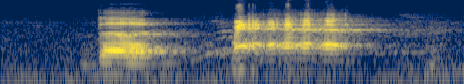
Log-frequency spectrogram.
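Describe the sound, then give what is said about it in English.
Two voices imitate a sheep's bleat, one after the other: a steady, nasal baa followed by a longer, wavering one that pulses rapidly. Both are fairly loud. “Well, I guess goats kind of make the same noise, don't they?”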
